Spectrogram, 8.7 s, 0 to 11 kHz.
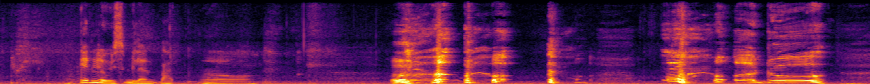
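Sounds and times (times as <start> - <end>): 
speech: 0.8 - 2.7, 3.9 - 4.8, 7.5 - 8.3
person coughing: 3.9 - 5.9, 6.6 - 7.9.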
